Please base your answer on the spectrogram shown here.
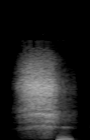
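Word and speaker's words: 呬: Pour vous aider à la prononciation, c'est entre le SHI et le XI pour prononcer le son si.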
